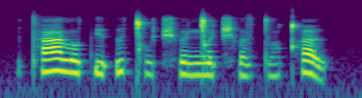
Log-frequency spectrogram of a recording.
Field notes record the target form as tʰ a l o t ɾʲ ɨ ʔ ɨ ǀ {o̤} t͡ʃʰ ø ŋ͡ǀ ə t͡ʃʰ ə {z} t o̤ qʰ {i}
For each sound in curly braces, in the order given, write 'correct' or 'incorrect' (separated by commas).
correct, correct, incorrect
